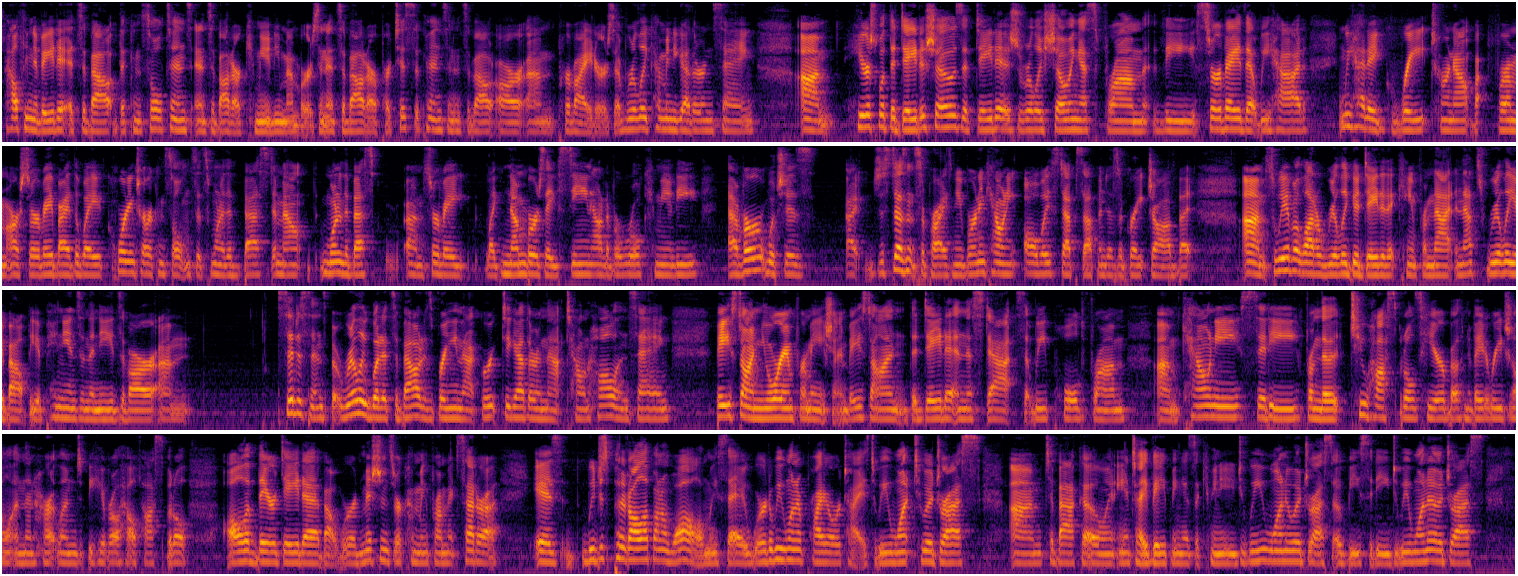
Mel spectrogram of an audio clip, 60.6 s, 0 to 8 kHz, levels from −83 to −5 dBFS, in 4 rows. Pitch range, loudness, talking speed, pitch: 165-185 Hz, -26 LUFS, 230 wpm, 170 Hz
